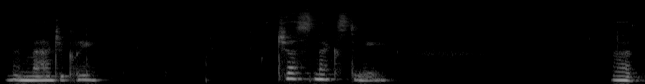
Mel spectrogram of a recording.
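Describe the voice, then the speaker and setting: A woman playing a wry, teasing witch who scolds an intruder in an ASMR roleplay, speaking softly and often in a whisper. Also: deep voice, exaggerated voice. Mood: wistful storytelling. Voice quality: soft, breathy, often whispered. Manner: teasing, musing, mock-stern, theatrical.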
